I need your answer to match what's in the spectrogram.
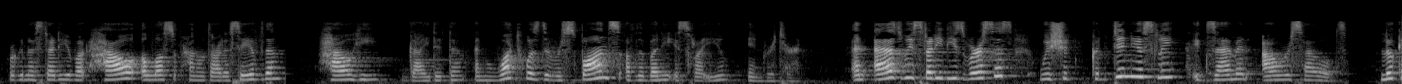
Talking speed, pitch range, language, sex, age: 165 wpm, 205-285 Hz, English, female, 40-59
